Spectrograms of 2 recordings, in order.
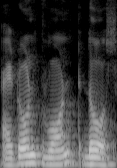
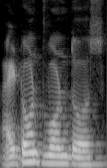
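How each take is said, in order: First: Slow, word by word for the class; slow read-aloud for young learners; slow careful reading. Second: Said in the usual way. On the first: Shown as a demonstration. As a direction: read it out slowly so children follow. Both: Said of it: "मुझे वो भी नहीं चाहिए".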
